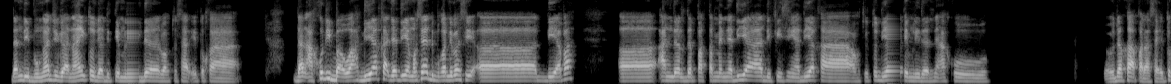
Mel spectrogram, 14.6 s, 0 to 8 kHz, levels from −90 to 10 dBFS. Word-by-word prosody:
Dan 145 Hz, +3 st, +1 dB
di 140 Hz, -, +3 dB
Bunga 135 Hz, +6 st, +1 dB
juga 145 Hz, -4 st, +2 dB
naik 150 Hz, +4 st, +2 dB
tuh, 155 Hz, -, +1 dB
jadi 130 Hz, -1 st, 0 dB
team 130 Hz, -2 st, -1 dB
leader 130 Hz, +1 st, 0 dB
waktu 120 Hz, 0 st, -11 dB
saat 125 Hz, 0 st, -3 dB
itu, 120 Hz, -, -9 dB
Kak. 110 Hz, -4 st, -2 dB, 0.6 s
Dan -, -, +2 dB
aku 135 Hz, +11 st, +2 dB
di 215 Hz, -, +2 dB
bawah 145 Hz, -2 st, +3 dB
dia, 190 Hz, +7 st, +3 dB
Kak, 155 Hz, -, +1 dB
jadinya. 160 Hz, -2 st, +2 dB
Maksudnya 220 Hz, -3 st, +3 dB
bukan 150 Hz, 0 st, 0 dB
dia 160 Hz, -, +2 dB
bawah 170 Hz, -, 0 dB
sih, 160 Hz, -1 st, 0 dB
eee, 135 Hz, 0 st, +3 dB
di 135 Hz, +1 st, -4 dB
apa, 200 Hz, +7 st, 0 dB, 0.6 s
eee, 130 Hz, 0 st, +2 dB
under 140 Hz, -1 st, 0 dB
departemennya 135 Hz, -1 st, -3 dB
dia, 160 Hz, 0 st, +2 dB
divisinya 130 Hz, -1 st, -6 dB
dia, 150 Hz, +2 st, 0 dB
Kak. 125 Hz, -5 st, 0 dB
Waktu 130 Hz, +2 st, -14 dB
itu 150 Hz, -, -6 dB
dia 150 Hz, +2 st, -1 dB, 0.2 s
team 130 Hz, -1 st, -3 dB
leader-nya 125 Hz, 0 st, -3 dB
aku. 115 Hz, -3 st, -6 dB, 1.5 s
Ya -, -, -9 dB
udah, 140 Hz, +5 st, +2 dB
Kak. -, -, +4 dB
Pada 105 Hz, -, +1 dB
saya 105 Hz, -, -4 dB
itu 105 Hz, -, -5 dB
135 Hz, 195 wpm, -23 LUFS, 130-150 Hz, 1.5 s, Kak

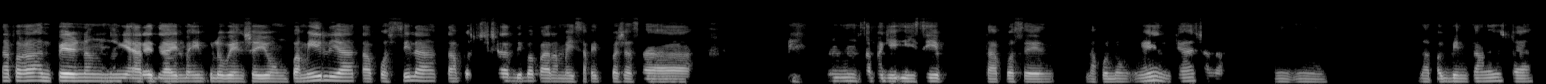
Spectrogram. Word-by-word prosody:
napaka-unfair 170 Hz, -1 st, +6 dB
ng 160 Hz, -1 st, -1 dB
nangyari 150 Hz, -1 st, +5 dB
dahil 145 Hz, -1 st, +3 dB
maimpluwensya 145 Hz, -1 st, +1 dB
yung 140 Hz, -1 st, 0 dB
pamilya, 170 Hz, +4 st, +3 dB
tapos 140 Hz, 0 st, -4 dB
sila, 170 Hz, -1 st, 0 dB, 0.2 s
tapos -, -, -4 dB
siya, 170 Hz, -1 st, -3 dB
'di 150 Hz, -, -2 dB
ba 160 Hz, 0 st, -1 dB
parang 145 Hz, -1 st, -1 dB
may 140 Hz, -1 st, -4 dB
sakit 140 Hz, +1 st, -7 dB
pa -, -, -3 dB
siya 135 Hz, 0 st, -3 dB
sa 135 Hz, -1 st, -2 dB, 1.8 s
mm, 160 Hz, 0 st, -4 dB
sa 155 Hz, -, -7 dB
pag-iisip. 150 Hz, 0 st, -1 dB, 0.4 s
Tapos, 135 Hz, +1 st, -5 dB
eh, 125 Hz, 0 st, +2 dB, 0.4 s
nakulong, 130 Hz, +1 st, -6 dB
ngayon 175 Hz, +1 st, 0 dB
kaya 155 Hz, +1 st, -4 dB
siya -, -, -14 dB
na 130 Hz, -, -12 dB, 0.6 s
mm. 130 Hz, -1 st, -10 dB, 1.0 s
Napagbintangan 145 Hz, +3 st, -3 dB
siya. 140 Hz, -3 st, -5 dB
145 Hz, 125 wpm, -24 LUFS, 140-160 Hz, 1.8 s, napaka-unfair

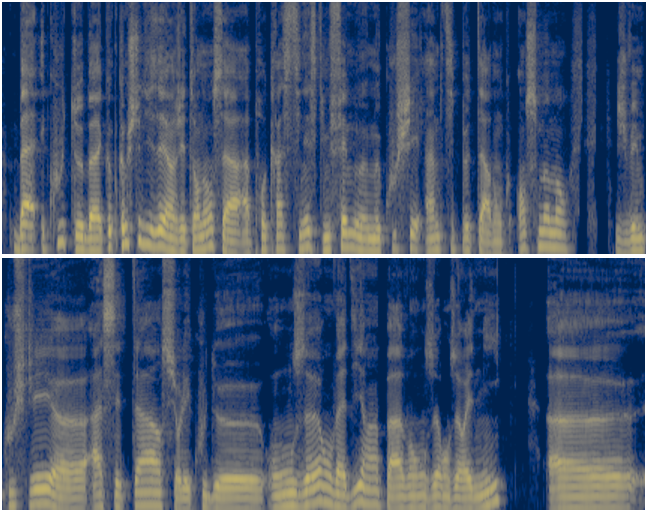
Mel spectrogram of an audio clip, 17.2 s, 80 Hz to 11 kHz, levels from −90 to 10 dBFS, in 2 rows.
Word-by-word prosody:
Bah, 310 Hz, -1 st, +5 dB
écoute, 180 Hz, +6 st, -8 dB
heu, 125 Hz, -1 st, +5 dB
bah 115 Hz, -1 st, +5 dB
com 150 Hz, +7 st, 0 dB
comme 165 Hz, +4 st, +1 dB
je 185 Hz, -, -1 dB
te 210 Hz, -, -1 dB
disais 155 Hz, -5 st, +4 dB
hein, 120 Hz, -4 st, +4 dB
j'ai 110 Hz, 0 st, -1 dB
tendance 130 Hz, +5 st, 0 dB
à 100 Hz, -3 st, +4 dB
à 100 Hz, -, 0 dB
procrastiner 125 Hz, +4 st, -3 dB
ce 145 Hz, -, -5 dB
qui 125 Hz, -5 st, -4 dB
me 120 Hz, -, +2 dB
fait 145 Hz, +4 st, +2 dB
me 130 Hz, -5 st, 0 dB
me 110 Hz, 0 st, +1 dB
coucher 130 Hz, +3 st, -4 dB
un 110 Hz, +2 st, -2 dB
petit 120 Hz, +1 st, -11 dB
peu 120 Hz, -1 st, -6 dB
tard. 115 Hz, -4 st, -1 dB
Donc 100 Hz, 0 st, -7 dB, 0.2 s
en 135 Hz, -, -2 dB
ce 140 Hz, +3 st, -4 dB
moment, 140 Hz, -3 st, 0 dB, 0.6 s
je 100 Hz, -3 st, -7 dB
vais 115 Hz, +2 st, +1 dB
me 115 Hz, -, 0 dB
coucher, 130 Hz, +5 st, 0 dB
heu, 100 Hz, -2 st, +1 dB
assez 110 Hz, 0 st, -2 dB
tard, 125 Hz, 0 st, +1 dB
sur 100 Hz, -6 st, -3 dB
les 95 Hz, 0 st, 0 dB
coups 110 Hz, +2 st, -9 dB
de 100 Hz, -1 st, +2 dB
11:00 120 Hz, +8 st, +1 dB
on 150 Hz, -2 st, 0 dB
va 120 Hz, -3 st, +2 dB
dire 140 Hz, +8 st, 0 dB
hein, 135 Hz, -1 st, -3 dB
pas 105 Hz, -5 st, +1 dB
avant 105 Hz, +1 st, -1 dB
11:00-11:30. 105 Hz, -, -1 dB, 0.6 s
Heu, 105 Hz, +1 st, 0 dB
115 Hz, 175 wpm, -22 LUFS, 105-135 Hz, 0.6 s, Bah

